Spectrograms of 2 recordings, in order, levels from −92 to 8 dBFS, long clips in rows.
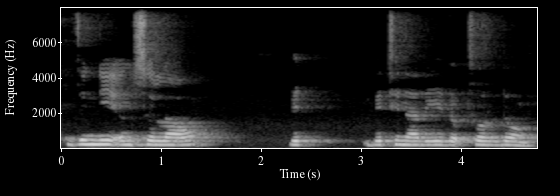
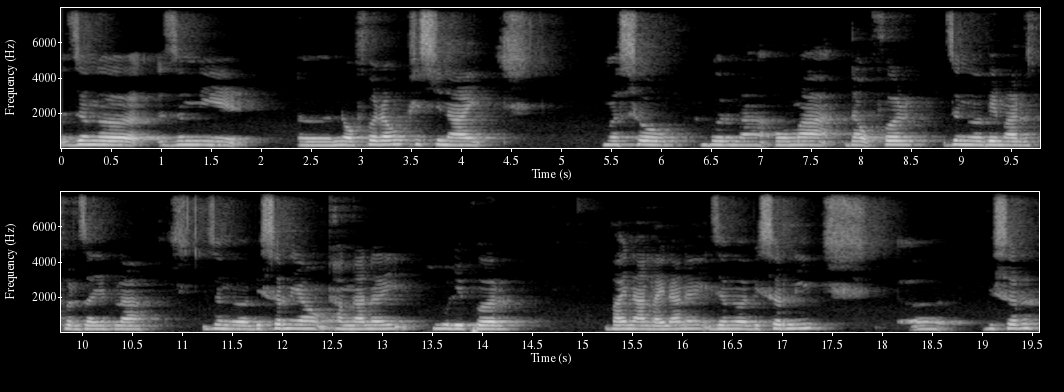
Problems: none marked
